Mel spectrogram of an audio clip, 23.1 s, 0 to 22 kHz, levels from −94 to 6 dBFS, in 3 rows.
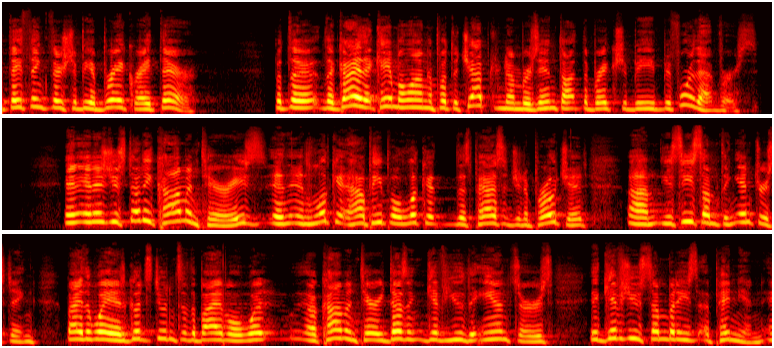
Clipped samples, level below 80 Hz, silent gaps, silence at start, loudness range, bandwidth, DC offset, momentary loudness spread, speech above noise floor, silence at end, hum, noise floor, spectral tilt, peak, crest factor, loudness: under 0.1%; -78 dBFS; 2.62-2.72 s, 7.61-7.80 s; 0 s; 6 LU; 14 kHz; under 0.1%; 12 LU; 50 dB; 0 s; none; -75 dBFS; -5.5 dB/octave; -6 dBFS; 20 dB; -26 LUFS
